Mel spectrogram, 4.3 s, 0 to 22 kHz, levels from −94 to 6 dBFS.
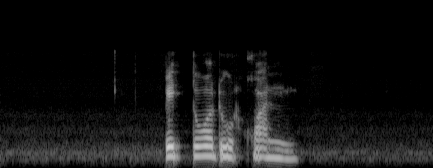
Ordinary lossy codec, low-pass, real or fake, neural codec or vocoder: AAC, 64 kbps; 7.2 kHz; fake; codec, 16 kHz, 16 kbps, FunCodec, trained on LibriTTS, 50 frames a second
